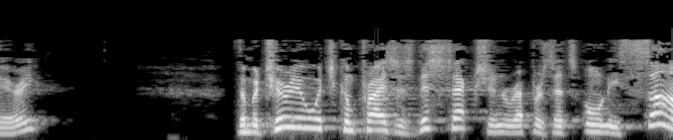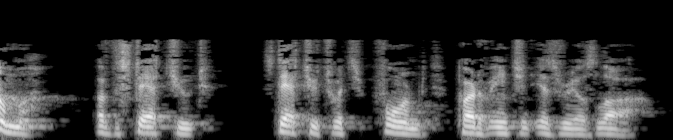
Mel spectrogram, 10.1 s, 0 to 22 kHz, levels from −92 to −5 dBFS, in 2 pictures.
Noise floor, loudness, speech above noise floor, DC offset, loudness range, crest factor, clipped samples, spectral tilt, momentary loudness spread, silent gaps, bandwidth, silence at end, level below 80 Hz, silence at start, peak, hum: -53 dBFS; -18 LUFS; 34 dB; under 0.1%; 5 LU; 20 dB; under 0.1%; -4.5 dB/octave; 13 LU; 0.61-0.72 s, 0.82-1.01 s, 6.77-7.00 s; 8 kHz; 0.25 s; -64 dBFS; 0 s; 0 dBFS; none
